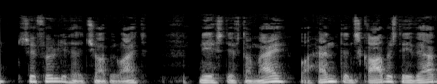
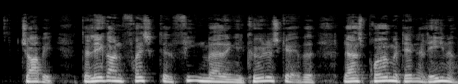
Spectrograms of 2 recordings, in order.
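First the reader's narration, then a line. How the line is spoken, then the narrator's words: Exasperated shout. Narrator (Danish): råbte jeg, og var på nippet til at give op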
